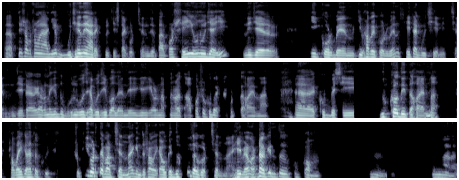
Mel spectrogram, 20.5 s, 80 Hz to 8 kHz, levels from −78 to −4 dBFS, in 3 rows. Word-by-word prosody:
আপনি - - -12
সবসময় 170 -1 -1
আগে 155 +2 0 0.2
বুঝে 140 +6 +4
নেয়ার 155 -7 +7
একটু - - -16
চেষ্টা - - -9
করছেন - - -13
যে, - - -5
তারপর 135 +4 -3
সেই 150 +3 +4
অনুযায়ী 155 -6 +4 0.4
নিজের 125 -1 +4 0.6
কি 170 - -1
করবেন, 125 -4 +2 0.2
কিভাবে 150 +3 +2
করবেন? 115 +4 -2
সেটা 140 +2 0
গুছিয়ে 105 -2 -7
নিচ্ছেন। 90 - -17 0.2
যেটার 120 +1 -4
কারণে 135 +1 -1
কিন্তু 140 0 -1
ভুল 125 +3 -1
বোঝাবুঝি 130 -1 +1
বলেন 120 -1 -2
যে, - - -3 0.2
এই - - -6
কারণে 125 0 -5
আপনার 120 0 -11
হয়তো 120 - -6
আপোসও - - -9
খুব - - -2
একটা - - -19
করতে - - -13
হয় 105 -1 -6
না। 105 - -8 0.5
আ - - +1 0.3
খুব 130 - -4
বেশি 120 0 -3 0.5
দুঃখও 155 +4 +5
দিতে 150 - +3
হয় 110 -2 -1
না। 125 - -1 0.5
সবাইকে 135 +4 +3
হয়তো 145 +2 +1
খু - - -10 0.4
সুখী 235 - -10
করতে 195 -3 +5
পারছেন 145 -2 +3
না, 155 - +3
কিন্তু 130 -2 0
সবাই 130 -4 +1
কাউকে 135 +2 +3
দুঃখিতও 155 +1 +2
করছেন 125 0 -3
না। - - -11
এই - - +9
ব্যাপারটাও 145 +6 +6
কিন্তু 160 -2 0 0.2
খুব 150 - -15
কম 130 -4 -4 0.9
হুম। 130 -7 -9 0.9
না। 130 - -6
135 Hz, 190 wpm, -22 LUFS, 120-150 Hz, 0.9 s, এই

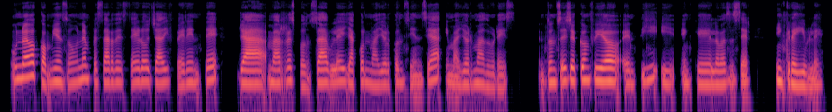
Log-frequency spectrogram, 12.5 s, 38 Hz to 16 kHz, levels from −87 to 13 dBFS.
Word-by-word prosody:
un 225 +1 -1
nuevo 255 +3 +7
comienzo, 190 -1 -1
un 200 +4 -2
empezar 195 -5 -1
de 190 0 -3
cero 195 +1 -2
ya 190 -2 0
diferente, 195 +3 -3 0.2
ya 180 -1 +5
más 185 -2 0
responsable, 190 0 0
ya 180 - -1
con 190 +1 -4
mayor 170 0 -4
conciencia 95 - -2
y - - -6
mayor 170 - -2
madurez. 155 -5 -5 0.3
Entonces 195 +2 -1
yo 210 -1 +5
confío 210 -2 +5
en 175 0 -3
ti 215 +3 -4
y 90 -1 -4
en 90 0 -5
que 175 -1 -2
lo 170 0 0
vas 175 +2 -1
a - - -5
hacer 95 0 -2 0.4
increíble. 165 - +1
185 Hz, 155 wpm, -24 LUFS, 170-200 Hz, 0.4 s, nuevo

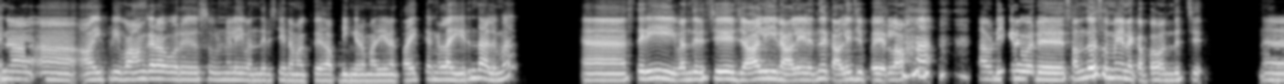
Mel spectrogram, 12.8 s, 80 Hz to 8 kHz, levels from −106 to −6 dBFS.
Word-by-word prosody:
ஏன்னா 215 0 -1 0.3
அ 185 -2 -2
இப்படி 205 +1 -7
வாங்குற 215 +2 +1 0.2
ஒரு 195 0 -3 0.2
சூழ்நிலை 190 -1 -6
வந்துருச்சு 175 +1 -8
நமக்கு, 170 +1 -6
அப்படிங்கிற 170 0 -4
மாதிரியான 170 0 -3
தயக்கங்கள்லாம் 195 0 0
இருந்தாலுமு, 220 -2 -1 1.0
அ 180 - +3 0.2
சரி 220 +1 +2 0.3
வந்துருச்சு. 205 +3 0 0.2
ஜாலி 210 +4 +5
நாளேலிருந்து 185 +5 +2
காலேஜ் 200 +4 0
போயிரலாம். 190 - +1 0.7
அப்படிங்கிற 205 +2 -1
ஒரு 200 -1 +3 0.3
சந்தோஷமே 245 +2 +3
எனக்கு 200 -4 +2
அப்ப 190 - -2
வந்துச்சு. 190 +1 -6 0.7
அ. - - -4
195 Hz, 120 wpm, -21 LUFS, 180-215 Hz, 1.0 s, ஜாலி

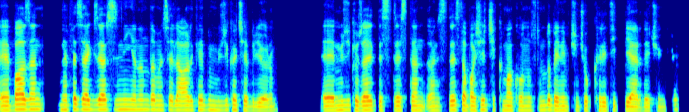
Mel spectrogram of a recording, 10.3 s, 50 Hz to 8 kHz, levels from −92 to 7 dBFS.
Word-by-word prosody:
Eee, 110 0 +2
bazen 135 0 +5 0.2
nefes 125 +2 +1
egzersizinin 125 0 +3
yanında 125 0 -1
mesela 120 -1 -1
arkaya 120 +1 0
bir - - -5
müzik 120 +1 -6
açabiliyorum. 105 -3 -1 0.7
Eee, 110 0 +5
müzik 120 +1 -3
özellikle 115 0 +3
stresten, 110 +1 -1
hani, 110 +1 -3
stresle 120 +2 0
başa 120 +2 +1
çıkma 115 -2 -3
konusunda 115 +2 -3
benim 110 0 +2
için 105 +1 -11
çok 110 +1 -5
kritik 105 0 -3
bir - - +2
yerde 100 -1 +1
çünkü. 95 +6 -12
115 Hz, 150 wpm, -24 LUFS, 110-125 Hz, 0.7 s, bazen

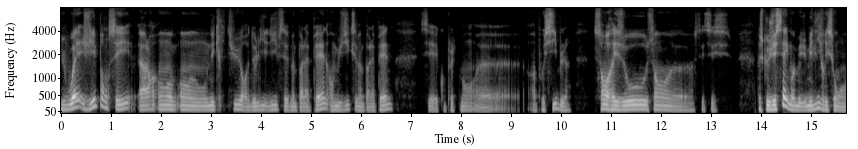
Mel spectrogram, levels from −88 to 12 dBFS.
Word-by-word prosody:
ouais 135 +8 +7
j'y 130 +5 0
ai - - +2
pensé. 150 - -1
Alors 115 +2 -1
en 120 -2 0
en 105 -2 -1
écriture 115 -1 -4
de 105 +1 -4
li 100 +1 -5
livre 115 +2 -5
c'est 100 -3 -5
même 100 0 -6
pas 100 -2 -5
la 95 - -7
peine. 120 +8 0
En 100 - -7
musique 105 +4 -6
c'est 105 - -7
même 95 -2 -7
pas 90 - -9
la 90 - -8
peine. 115 +7 -3 0.5
C'est - - -10
complètement, 100 0 -11
heu, 85 0 -11 0.5
impossible. 105 -9 -5 0.5
Sans 130 0 +2
réseau, 115 +2 +4
sans, 110 -2 -3
heu 95 -1 -9
c'est - - -17
c'est 95 - -11
s 90 - -15 0.6
parce 105 -1 -5
que 120 - +5
j'essaie, 120 +4 +7
moi 115 -4 +2
mes 105 -1 0
mes 110 +1 +4
livres 130 -2 0
ils 105 - +1
sont 105 0 0
110 Hz, 165 wpm, -23 LUFS, 100-120 Hz, 0.6 s, ouais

